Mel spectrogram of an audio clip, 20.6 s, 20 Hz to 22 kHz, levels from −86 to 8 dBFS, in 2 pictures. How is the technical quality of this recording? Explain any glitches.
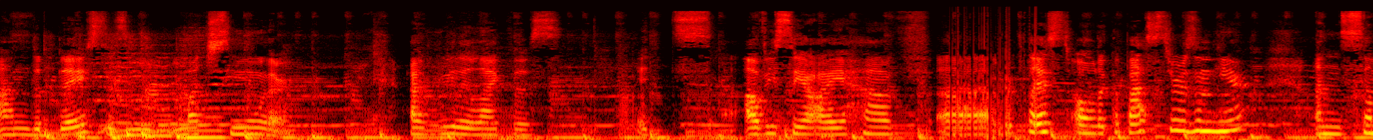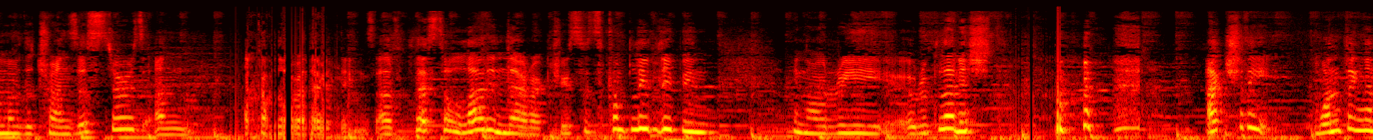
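The recording has three bursts of processor overload crackle, at 7.12 to 7.77 s, 12.02 to 12.85 s and 17.86 to 18.24 s. In each, the processor misses dozens of buffer deadlines over a short stretch. The gritty tearing fits buffers of around 10 ms, each dropping to silence with hard edges. A waveform would show a rapid comb of short flat gaps, and a spectrogram would show thin vertical broadband streaks.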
